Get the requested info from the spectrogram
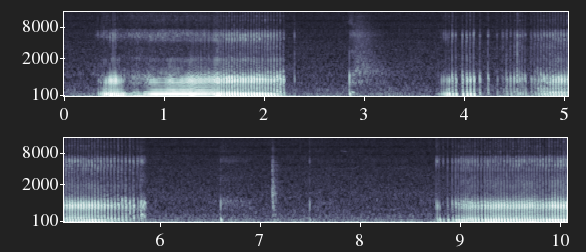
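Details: Snoring: three loud, long, rattling snoring breaths a few seconds apart, with quiet pauses between them.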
